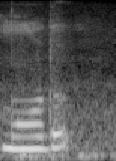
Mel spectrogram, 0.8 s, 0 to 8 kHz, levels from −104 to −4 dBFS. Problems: constant background noise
